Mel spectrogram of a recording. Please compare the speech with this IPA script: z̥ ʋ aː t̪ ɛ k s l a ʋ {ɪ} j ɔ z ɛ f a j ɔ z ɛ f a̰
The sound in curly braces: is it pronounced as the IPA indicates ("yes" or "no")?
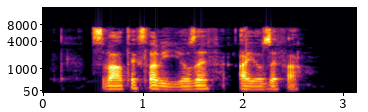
no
